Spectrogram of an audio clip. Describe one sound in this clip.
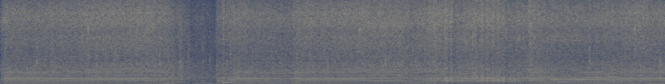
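A rally car engine roars at high revs, dipping briefly as it shifts gear.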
